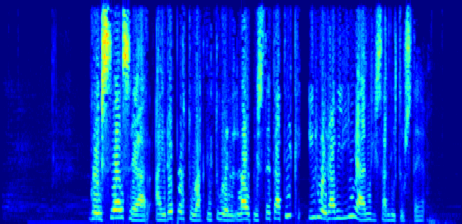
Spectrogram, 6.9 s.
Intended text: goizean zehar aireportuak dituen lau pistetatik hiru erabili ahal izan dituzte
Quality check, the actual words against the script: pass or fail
pass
